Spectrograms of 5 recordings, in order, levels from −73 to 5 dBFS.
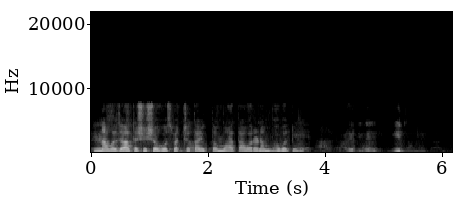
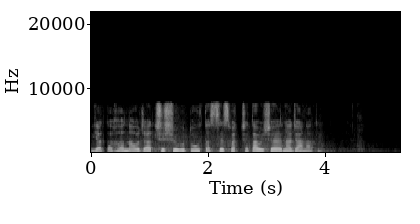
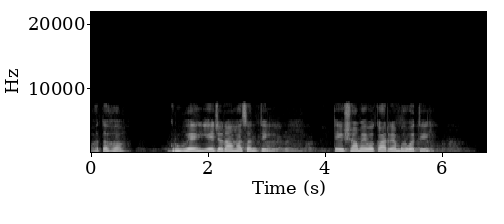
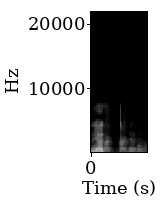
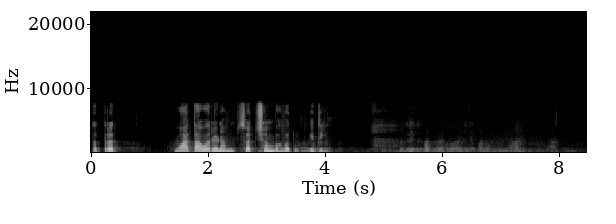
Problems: continuous background conversations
